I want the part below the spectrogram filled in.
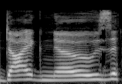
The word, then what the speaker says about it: diagnose: I wanted to mention that diagnose here is pronounced with a Z, although they spell it with an S.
